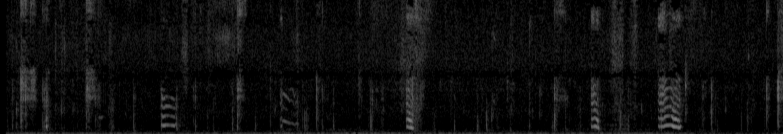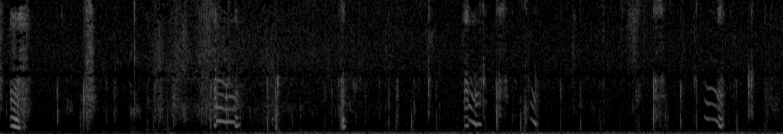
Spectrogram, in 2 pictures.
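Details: One-day-old newborn pups nursing indoors: faint high squeaks and short rising whines scattered through, over a steady low hum and soft suckling clicks.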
